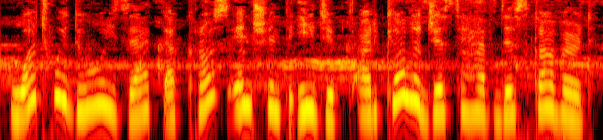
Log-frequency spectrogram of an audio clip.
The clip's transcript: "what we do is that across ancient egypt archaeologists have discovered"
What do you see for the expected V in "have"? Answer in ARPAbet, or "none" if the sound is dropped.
V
